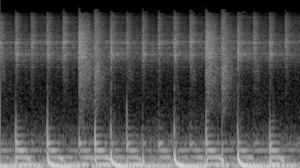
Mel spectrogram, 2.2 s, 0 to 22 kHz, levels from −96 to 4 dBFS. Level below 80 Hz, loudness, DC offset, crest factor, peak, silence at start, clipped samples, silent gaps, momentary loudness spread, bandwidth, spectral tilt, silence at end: -22 dBFS; -23 LUFS; under 0.1%; 10 dB; -10 dBFS; 0 s; under 0.1%; none; 1 LU; 15.5 kHz; -6 dB/octave; 0 s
